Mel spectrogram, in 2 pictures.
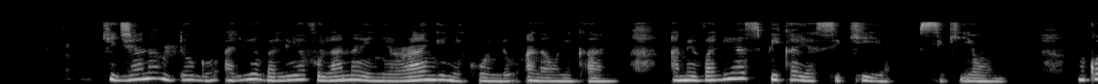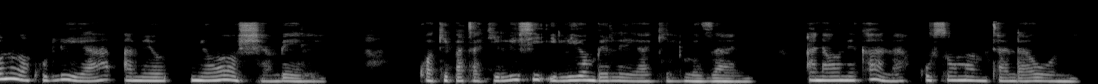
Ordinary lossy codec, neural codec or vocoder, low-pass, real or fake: AAC, 48 kbps; codec, 16 kHz, 8 kbps, FreqCodec, smaller model; 7.2 kHz; fake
